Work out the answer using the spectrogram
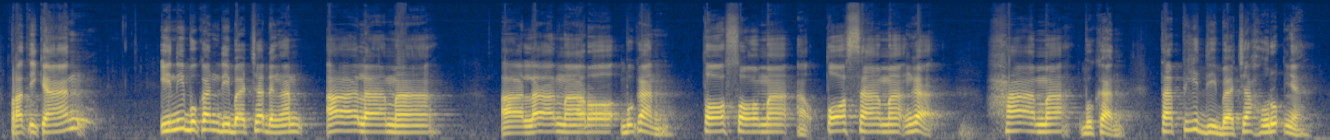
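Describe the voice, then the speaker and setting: Slow, patient man teaching Quran recitation. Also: a little high. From Indonesia. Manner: patient, repeats letters slowly, checks understanding. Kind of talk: slow explanatory lesson with drawn-out recitation.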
